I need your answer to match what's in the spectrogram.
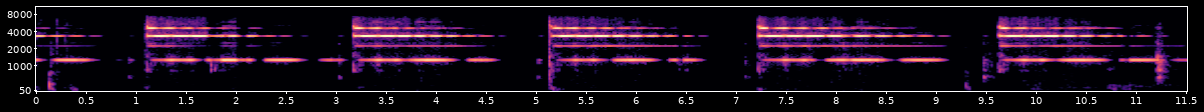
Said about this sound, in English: Here we go. The 10 bell salute for Road Warrior Animal. One more time. Okay.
